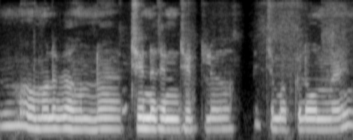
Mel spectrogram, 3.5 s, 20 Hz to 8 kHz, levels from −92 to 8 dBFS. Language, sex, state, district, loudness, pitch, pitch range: Telugu, male, Andhra Pradesh, Guntur, -14 LUFS, 185 Hz, 180-190 Hz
